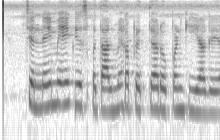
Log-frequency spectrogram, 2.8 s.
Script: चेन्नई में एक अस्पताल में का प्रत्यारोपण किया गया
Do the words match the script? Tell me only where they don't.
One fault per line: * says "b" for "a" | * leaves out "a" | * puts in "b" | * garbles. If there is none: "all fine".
all fine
